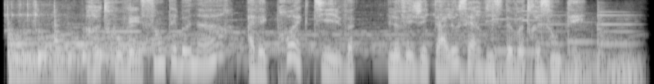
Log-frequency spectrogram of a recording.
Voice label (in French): billboard naturelle posee; PROACTIV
